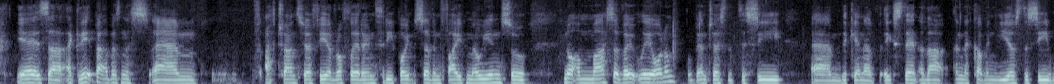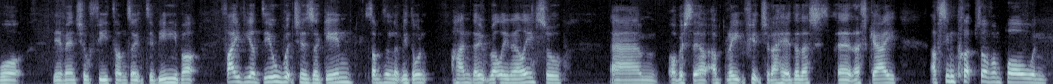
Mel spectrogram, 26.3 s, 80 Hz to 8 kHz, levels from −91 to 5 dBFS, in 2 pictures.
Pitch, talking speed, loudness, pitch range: 130 Hz, 180 wpm, -20 LUFS, 120-135 Hz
